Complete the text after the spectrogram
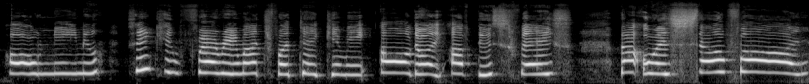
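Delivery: high, fast, delighted character voice; high excited thanks. Pretend. Thanking Ninu after space ride.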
